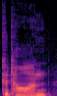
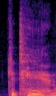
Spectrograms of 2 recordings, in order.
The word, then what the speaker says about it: Catan: So we had no idea it was called Catan. So, you know, we called it Catan with, I think, what linguists call the obnoxious A, which you'll also find in Nacho and Chimichanga.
